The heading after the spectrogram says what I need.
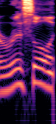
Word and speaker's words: Rysol: take a look at Rizzle and yes that's how you say her name I can prove it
